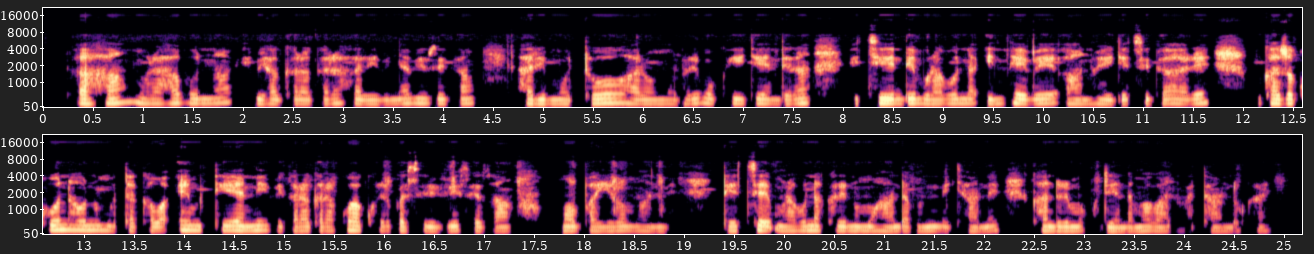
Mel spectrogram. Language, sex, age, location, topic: Kinyarwanda, female, 18-24, Huye, government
